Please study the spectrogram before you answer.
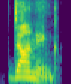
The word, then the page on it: darning: Indian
